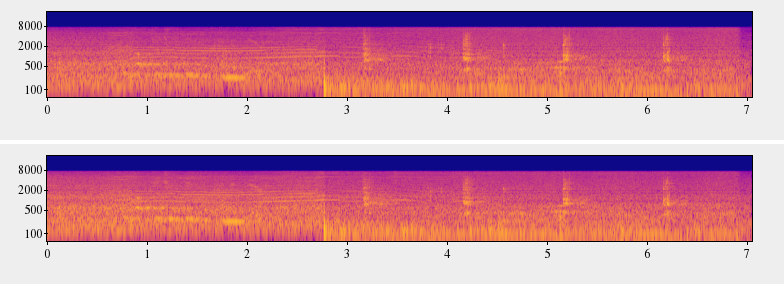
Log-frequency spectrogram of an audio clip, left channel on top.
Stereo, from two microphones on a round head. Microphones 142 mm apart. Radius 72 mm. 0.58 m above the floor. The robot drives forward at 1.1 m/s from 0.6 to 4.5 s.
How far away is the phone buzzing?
No phone buzzing in this recording.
